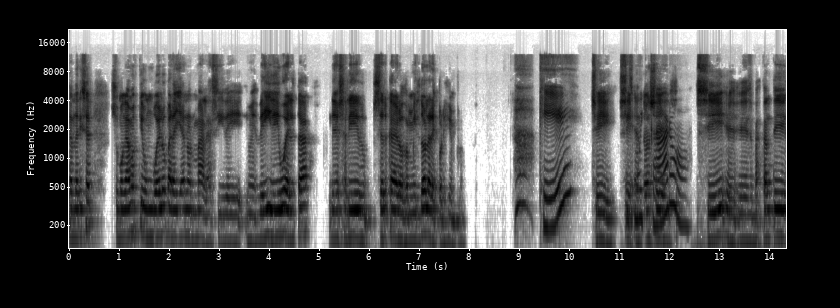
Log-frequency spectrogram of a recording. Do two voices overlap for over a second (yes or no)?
yes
